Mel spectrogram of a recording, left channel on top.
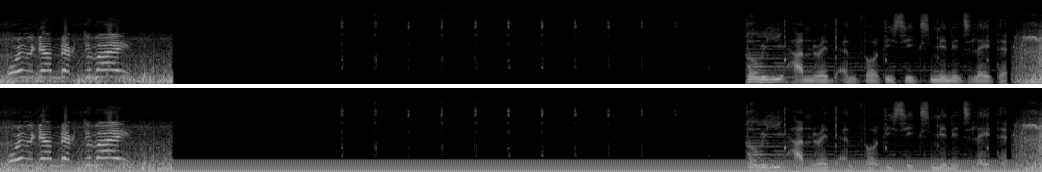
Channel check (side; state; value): right; noise; hum, 2 dB below the sound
